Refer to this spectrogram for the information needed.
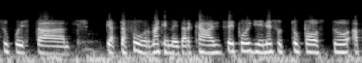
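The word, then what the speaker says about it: medRxiv: In effetti è Med Archives.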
